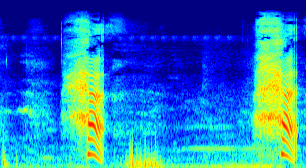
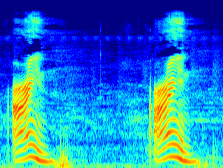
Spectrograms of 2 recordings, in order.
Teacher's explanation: ketika menyebutkan h dan ain ada tekanan pada tengah tenggorokan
